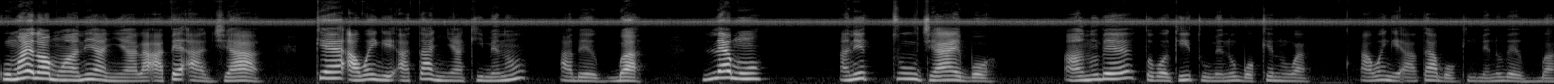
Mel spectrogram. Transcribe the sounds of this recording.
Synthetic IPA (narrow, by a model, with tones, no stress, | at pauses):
kũ˨mã˨˦i˦lɔ˧˦mũ˨a˨nĩ˦a˨ɲã˨la˨a˨pɛ˦ʔa˨d͡ʒaː˨˦ | kɛː˦ʔa˨wɛ̃˧˦ĩ˨ɡe˨ʔa˨ta˦˨ɲã˨kiː˨mɛ̃˨nũ˦ | a˨ɓɛ˨ɡ͡ba˧ | lɛ˦mũ˧˦ | a˨nĩ˦ | tuː˦d͡ʒaː˨˦i˨bɔ˨ | a˨nũ˧˦ɓe˦tɔ˧ɓɔ˨ɡiː˨˦tuː˨mɛ̃˨nũ˦ɓɔ˨kɛ̃˦nũ˧˦wa˧ | a˨wɛ̃˧˦ĩ˨ɡe˨a˨ta˦˨ɓɔ˨kiː˨mɛ̃˨nũ˨˦ɓɛ˨ɡ͡ba˨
